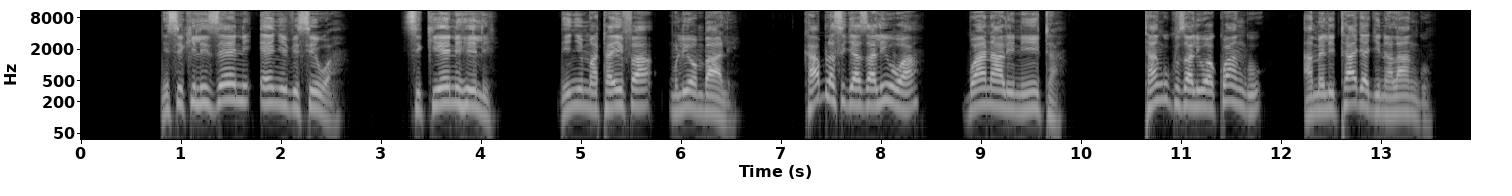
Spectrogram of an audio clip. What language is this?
Swahili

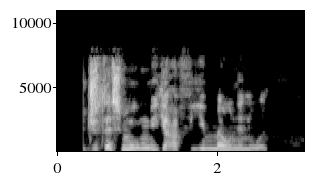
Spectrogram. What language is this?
Kabyle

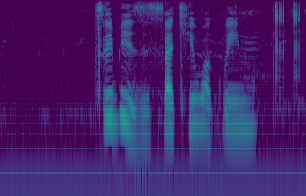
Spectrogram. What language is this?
Xhosa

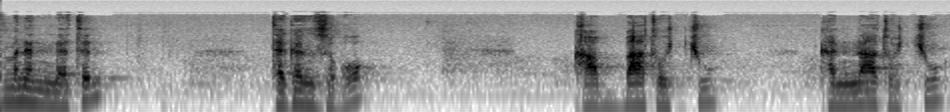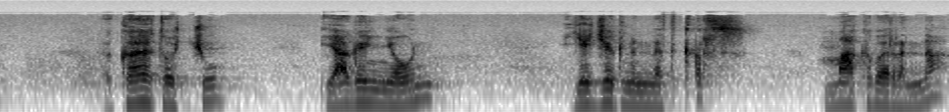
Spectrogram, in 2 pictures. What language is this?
Arabic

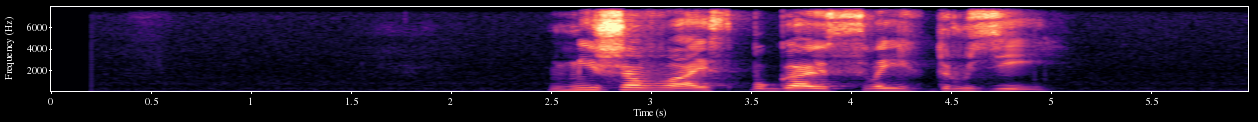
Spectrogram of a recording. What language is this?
Russian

